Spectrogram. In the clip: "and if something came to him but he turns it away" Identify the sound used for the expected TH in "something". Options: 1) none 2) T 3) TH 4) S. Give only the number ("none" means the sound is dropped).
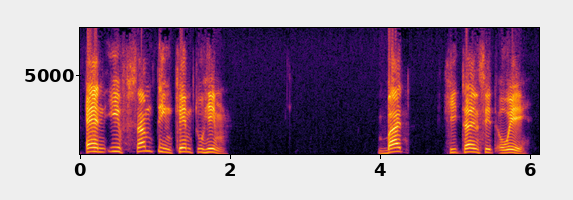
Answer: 2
